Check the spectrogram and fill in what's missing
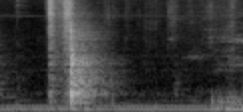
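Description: Knife chopping butternut squash into cubes on a cutting board, a couple of quick close thuds, no talking.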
